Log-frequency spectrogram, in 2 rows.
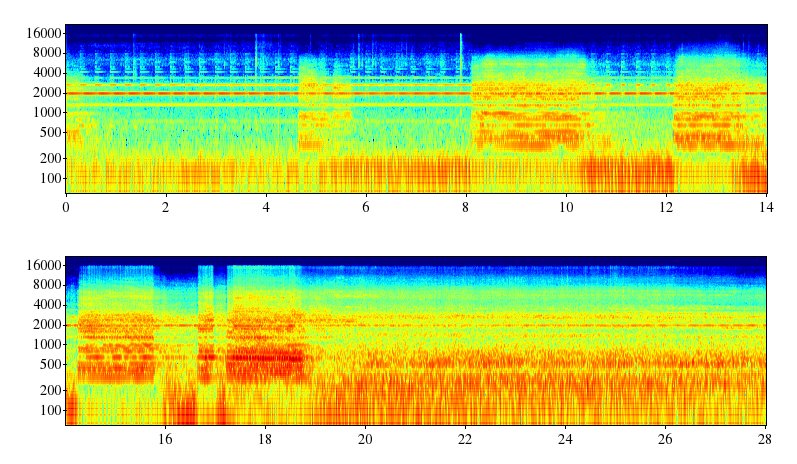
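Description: Grade-crossing warning bells ring steadily while a Metra commuter train's horn sounds a series of blasts, each lasting about one to two and a half seconds, until about 19 seconds in; the last blast is the loudest. The train then runs through the crossing with a steady rumble of wheels on rails, and the crossing bells keep ringing.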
